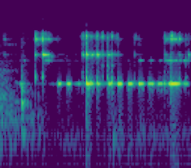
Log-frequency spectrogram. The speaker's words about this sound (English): We're ringing bells. You want to hear me ring a bell?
